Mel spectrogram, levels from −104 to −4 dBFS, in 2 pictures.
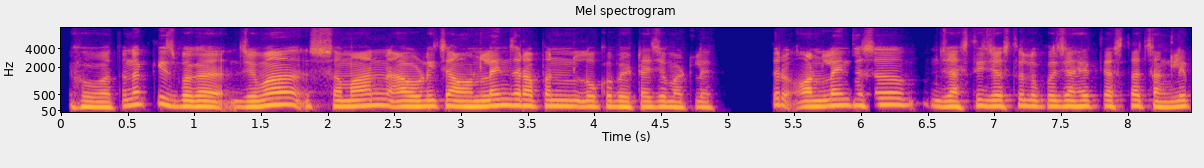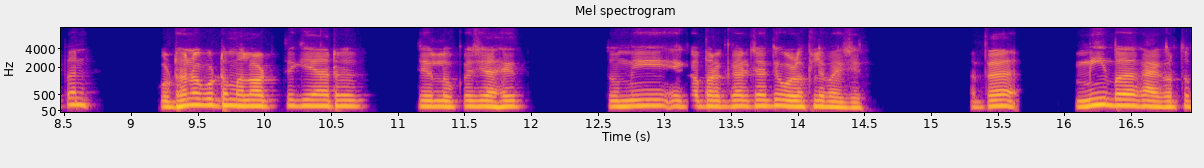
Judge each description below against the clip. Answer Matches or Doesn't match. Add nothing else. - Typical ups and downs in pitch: Doesn't match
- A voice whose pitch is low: Doesn't match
